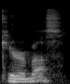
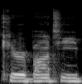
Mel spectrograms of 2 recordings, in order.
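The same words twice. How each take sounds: First: The name is pronounced the way locals say it. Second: The name is pronounced the way it is spelled. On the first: The speaker calls it right. "the locals pronounce it Kiribati" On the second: The speaker calls it wrong. "it looks like it should be pronounced Kiribati"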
